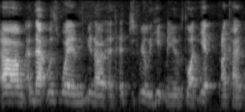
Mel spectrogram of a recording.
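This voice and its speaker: An animated woman with a bright, sharp tone and an Australian accent talks at a moderate pace with ordinary pitch variation, audible room echo around her. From Australia, rural western Victoria. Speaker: deafblind guide dog client speaker. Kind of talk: presentation Q&A.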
